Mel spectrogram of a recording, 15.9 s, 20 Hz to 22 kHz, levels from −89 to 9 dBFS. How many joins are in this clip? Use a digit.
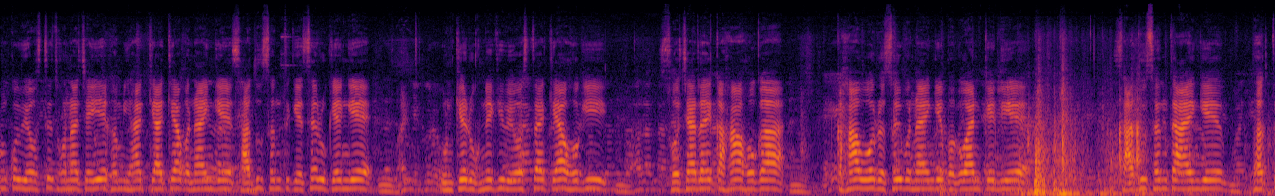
0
